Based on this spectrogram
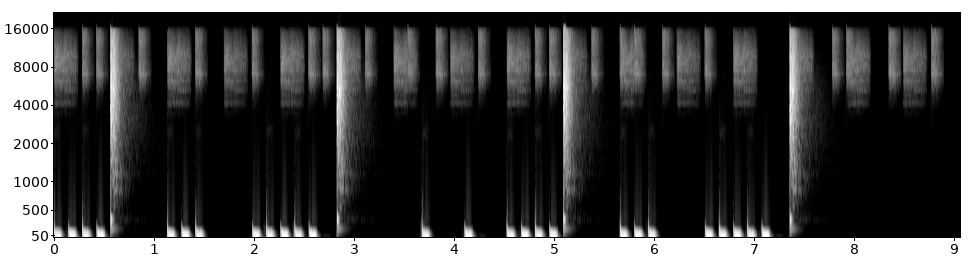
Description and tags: On Rd Bruce 2
Taken from a our On road Bruce project, made to go along with a slap base line. Mixed nicely
16-bar, hip-hop, kick, on-rd, On-Road, thumpy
